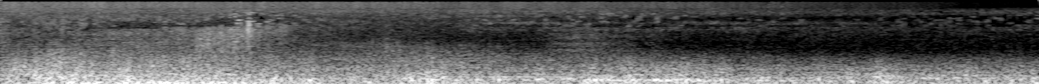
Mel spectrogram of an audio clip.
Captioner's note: thunder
